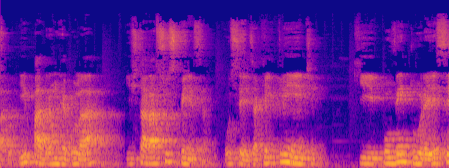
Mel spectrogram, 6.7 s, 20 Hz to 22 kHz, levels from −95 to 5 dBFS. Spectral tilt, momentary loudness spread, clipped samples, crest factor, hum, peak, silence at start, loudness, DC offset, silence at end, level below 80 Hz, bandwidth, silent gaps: -6 dB/octave; 13 LU; under 0.1%; 18 dB; none; -2 dBFS; 0 s; -20 LUFS; under 0.1%; 0 s; -48 dBFS; 15 kHz; none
